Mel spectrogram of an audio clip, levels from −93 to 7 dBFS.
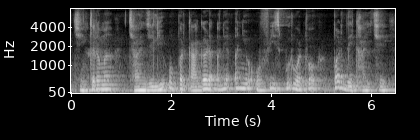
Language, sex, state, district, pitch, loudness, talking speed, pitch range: Gujarati, male, Gujarat, Valsad, 145 Hz, -16 LUFS, 100 wpm, 115-165 Hz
